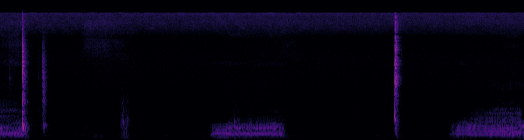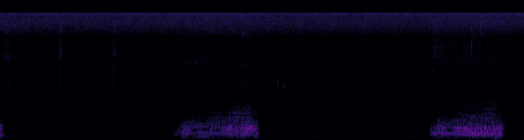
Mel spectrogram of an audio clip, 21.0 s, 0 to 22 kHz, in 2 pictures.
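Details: A napping blue French Bulldog, a 15-month-old male, snores in low rumbling breaths about every five seconds, each lasting over a second, with a few sharp clicks between them in a quiet room.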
